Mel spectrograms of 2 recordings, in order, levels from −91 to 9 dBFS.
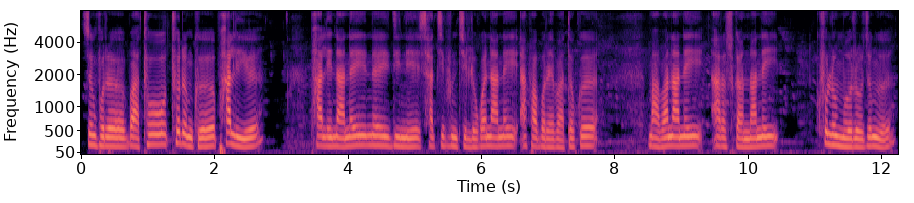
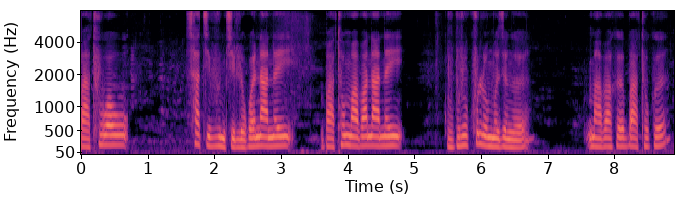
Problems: constant background noise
